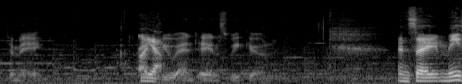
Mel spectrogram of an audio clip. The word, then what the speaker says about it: Suicune: I will say the craziest pronunciation I've heard that I can think of right now. Suicune. Yeah. It's Suicune.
